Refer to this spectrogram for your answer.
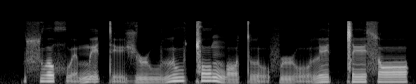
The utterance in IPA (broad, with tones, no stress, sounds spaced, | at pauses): sʷ ɤ˥ χʷ ɛ̰˩ m ḛ˥ t ḛ˩ ʒ ɹ u˩ l u˥ ǀ o˥ ŋ ɔ˩ t l o̰˩ f ɹ o̰˩ l e˥ t ǀ e˥ s ɔ˥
